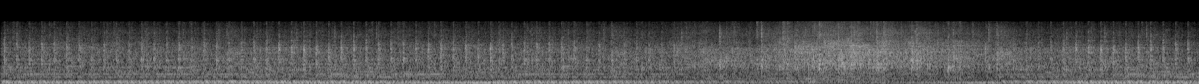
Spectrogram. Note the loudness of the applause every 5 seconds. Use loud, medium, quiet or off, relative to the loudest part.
medium, loud, medium.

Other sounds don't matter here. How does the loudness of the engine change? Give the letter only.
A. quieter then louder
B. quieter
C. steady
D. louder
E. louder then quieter
A.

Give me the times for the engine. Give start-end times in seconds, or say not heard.
0.0-11.9.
